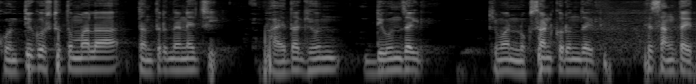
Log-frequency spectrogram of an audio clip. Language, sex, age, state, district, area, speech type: Marathi, male, 45-60, Maharashtra, Buldhana, rural, spontaneous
